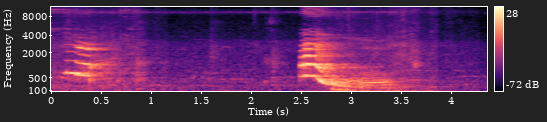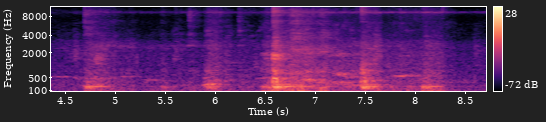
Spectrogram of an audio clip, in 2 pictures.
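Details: Saint Bernard dog left alone in a locked room, whimpering with a high, thin cry at the start, then a loud falling yelp, followed by several softer broken whines and snuffles.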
